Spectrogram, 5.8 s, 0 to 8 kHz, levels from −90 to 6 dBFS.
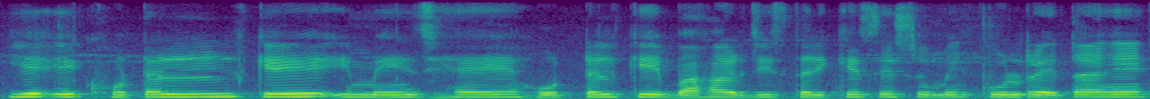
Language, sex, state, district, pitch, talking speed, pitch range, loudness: Hindi, female, Maharashtra, Mumbai Suburban, 200 Hz, 165 wpm, 195-210 Hz, -16 LUFS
